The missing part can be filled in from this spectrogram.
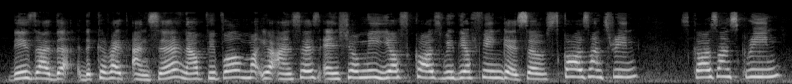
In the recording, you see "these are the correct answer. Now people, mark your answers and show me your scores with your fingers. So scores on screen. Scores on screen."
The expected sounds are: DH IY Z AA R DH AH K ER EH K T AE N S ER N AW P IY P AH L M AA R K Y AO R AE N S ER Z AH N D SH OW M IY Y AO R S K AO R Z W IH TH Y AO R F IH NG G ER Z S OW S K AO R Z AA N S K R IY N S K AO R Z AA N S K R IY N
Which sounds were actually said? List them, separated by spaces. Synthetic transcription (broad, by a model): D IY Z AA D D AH K ER EH K T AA N S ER N AW P IY P AH L M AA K Y AO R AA N S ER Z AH N SH OW M IY Y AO S K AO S W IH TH Y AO F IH NG G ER S OW S K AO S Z AA N S K R IY N S K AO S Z AA N S K R IY N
